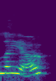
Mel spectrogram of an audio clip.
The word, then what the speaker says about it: Leo: This is the second syllable, O. Leo is a perfectly behaved combination of 2 syllables. The E says its name in the open syllable. The O says its name in the open syllable. Leo. So that's not these 2 letters combined to make one sound. 2 distinct sounds, E, O, like that.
